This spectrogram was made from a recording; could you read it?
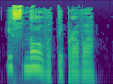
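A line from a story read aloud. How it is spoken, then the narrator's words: Sighing. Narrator (Russian): вздохнула Василина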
